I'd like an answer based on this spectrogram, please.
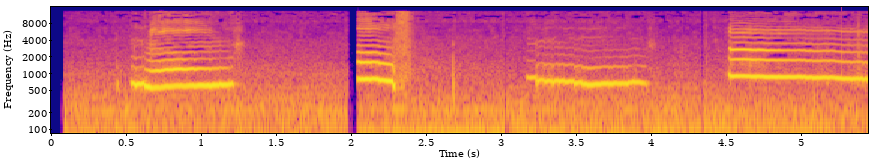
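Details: Cats meowing: four long, drawn-out, steady-pitched meows about a second each, one brief sharp cry, with short quiet gaps between calls.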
